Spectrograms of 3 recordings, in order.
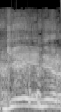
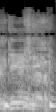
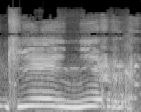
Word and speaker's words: гейнер: Гейнер от слова гейн. Приобретать, то есть наращивать. – Я же говорю геймер. – Гейнер.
